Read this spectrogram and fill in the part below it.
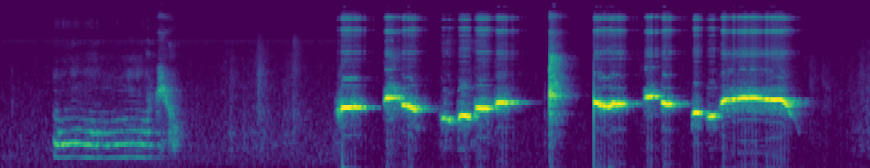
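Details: Pet male African grey parrot, kept in a cage indoors and taught to whistle like a builder, gives a short buzzy harmonic note, then a run of loud clear whistles that slide up and down, bent and looping phrases with short gaps.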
